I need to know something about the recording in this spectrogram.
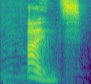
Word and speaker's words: Eins: Eins. E and I together get pronounced as I, like in sky, for example.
